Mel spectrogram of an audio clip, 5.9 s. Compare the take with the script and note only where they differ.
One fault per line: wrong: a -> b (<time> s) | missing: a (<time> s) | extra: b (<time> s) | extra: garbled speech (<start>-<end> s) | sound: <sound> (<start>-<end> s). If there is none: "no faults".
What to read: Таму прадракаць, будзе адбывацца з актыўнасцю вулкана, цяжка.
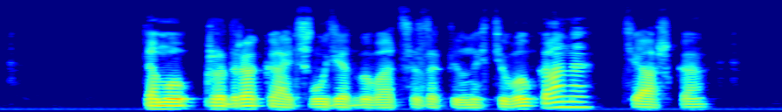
no faults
